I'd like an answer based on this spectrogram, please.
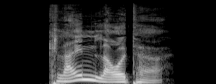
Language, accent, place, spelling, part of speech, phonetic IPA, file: German, Germany, Berlin, kleinlauter, adjective, [ˈklaɪ̯nˌlaʊ̯tɐ], De-kleinlauter.ogg
- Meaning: 1. comparative degree of kleinlaut 2. inflection of kleinlaut: strong/mixed nominative masculine singular 3. inflection of kleinlaut: strong genitive/dative feminine singular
